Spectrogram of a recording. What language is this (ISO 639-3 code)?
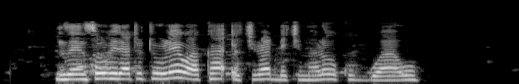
lug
